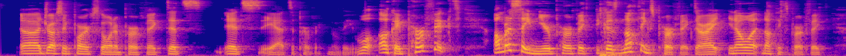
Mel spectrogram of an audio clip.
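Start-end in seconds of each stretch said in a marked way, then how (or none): none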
